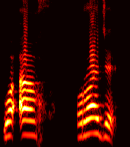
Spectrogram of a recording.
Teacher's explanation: جیم ساکن پہ قلقلہ ہوگا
